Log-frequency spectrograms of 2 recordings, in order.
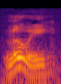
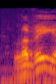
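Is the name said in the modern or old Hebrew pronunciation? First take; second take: old; modern. First: The name is said the old Hebrew way. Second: The name is said the modern Hebrew way. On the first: "Louis in old Hebrew" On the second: "Levi in modern Hebrew"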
